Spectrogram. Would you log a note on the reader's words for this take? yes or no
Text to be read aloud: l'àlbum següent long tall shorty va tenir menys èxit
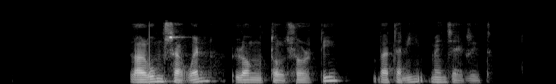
no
